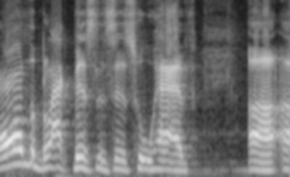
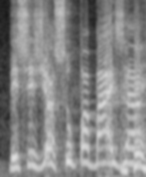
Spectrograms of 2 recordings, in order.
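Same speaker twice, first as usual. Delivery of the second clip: put-on Indian accent, pitched up; 6 semitones higher, 3 dB louder than usual. Acting out a call to a hired third-party customer service company from India: imitating an Indian accent. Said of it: "I started Indian and then it's the whole Middle Eastern".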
